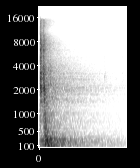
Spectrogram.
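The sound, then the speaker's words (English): A heavy apartment door on the 27th floor of a glass apartment building slams shut with one sharp, booming impact, then a low rumbling decay fades out over about a second. No voices are present. “I step back into the cool apartment, letting the heavy door slam.”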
